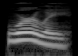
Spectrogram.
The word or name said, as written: whirley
